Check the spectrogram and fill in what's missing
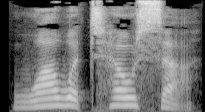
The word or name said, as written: Wauwatosa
